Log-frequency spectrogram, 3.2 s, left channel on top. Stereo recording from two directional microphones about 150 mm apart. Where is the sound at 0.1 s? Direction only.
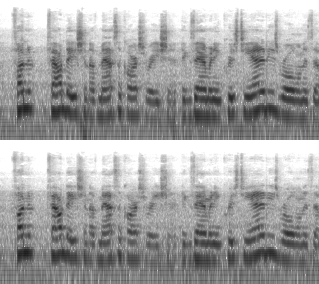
15° left (ahead or behind).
